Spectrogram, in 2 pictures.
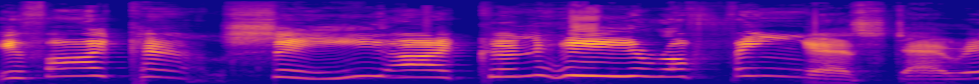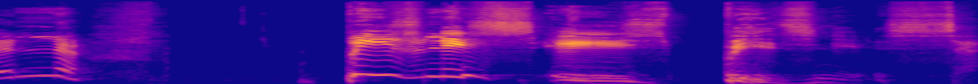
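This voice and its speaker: Using a put-on character voice of extremely high pitch, a man speaks at a very slow pace. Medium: read story. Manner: soft-spoken, menacing.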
